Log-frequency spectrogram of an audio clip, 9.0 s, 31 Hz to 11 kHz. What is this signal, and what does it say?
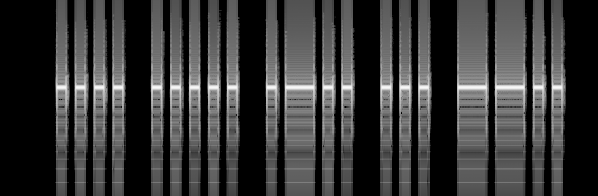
Morse code, heard as a keyed tone, about 8 wpm, 800 Hz. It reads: H5LSZ
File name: LEZIONI / 8 YJ45 / 8 YJ45 8wpm 3214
